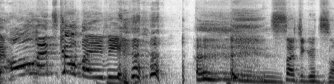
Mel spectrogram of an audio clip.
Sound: laughs

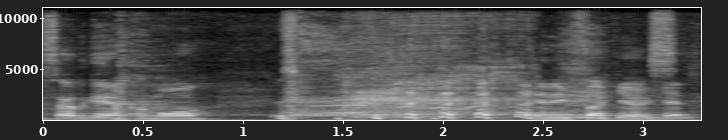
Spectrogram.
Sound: more disturbed laughter

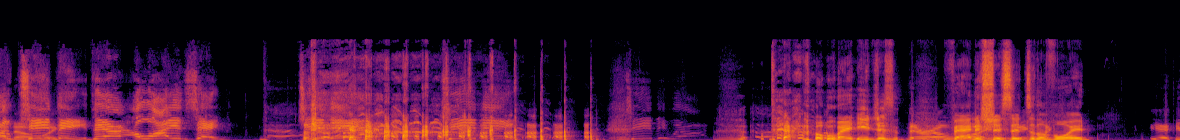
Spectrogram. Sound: laughs

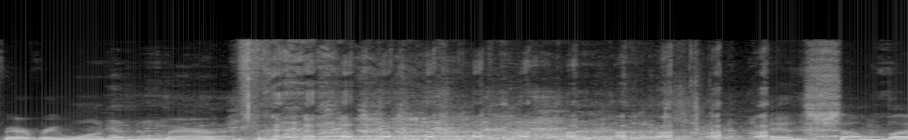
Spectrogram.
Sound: loud laughter

